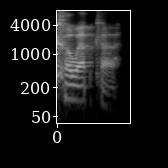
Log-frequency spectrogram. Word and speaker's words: Koepka: And then, I think you foreshadowed, I'm not going to get the pronunciation right here, Kupka? Brooks going over as well. So he's another. – It's Koepka. – Oh, Koepka, sorry.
